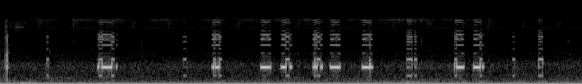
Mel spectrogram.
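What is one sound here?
A metal detector gives short beeps as its coil sweeps over the ground.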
